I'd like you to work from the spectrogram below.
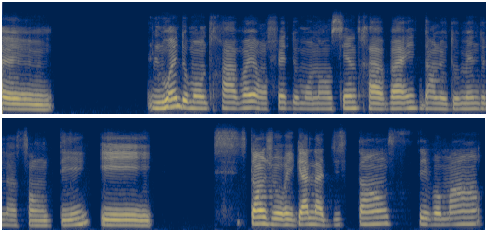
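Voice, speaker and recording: A woman's voice: on the low side, a little mellow, smooth. A young woman sharing a personal faith testimony, rambling and earnest with many fillers. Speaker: testimony giver. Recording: dull lo-fi sound.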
